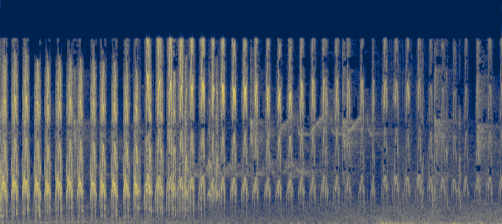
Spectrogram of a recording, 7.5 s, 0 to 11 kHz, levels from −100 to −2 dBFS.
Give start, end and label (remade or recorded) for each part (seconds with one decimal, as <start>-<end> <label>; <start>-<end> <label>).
0.0-7.5 recorded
